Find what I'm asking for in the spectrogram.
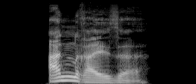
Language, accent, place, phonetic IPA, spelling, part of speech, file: German, Germany, Berlin, [ˈanˌʁaɪ̯zə], anreise, verb, De-anreise.ogg
- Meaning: inflection of anreisen: 1. first-person singular dependent present 2. first/third-person singular dependent subjunctive I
